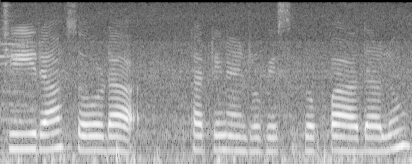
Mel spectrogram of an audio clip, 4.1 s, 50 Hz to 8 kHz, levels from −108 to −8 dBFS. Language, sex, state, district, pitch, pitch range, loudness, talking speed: Telugu, female, Andhra Pradesh, Sri Satya Sai, 220 Hz, 210-235 Hz, -17 LUFS, 100 wpm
